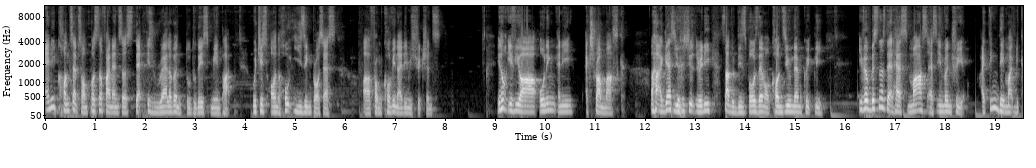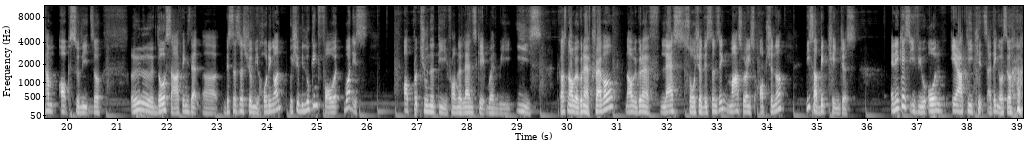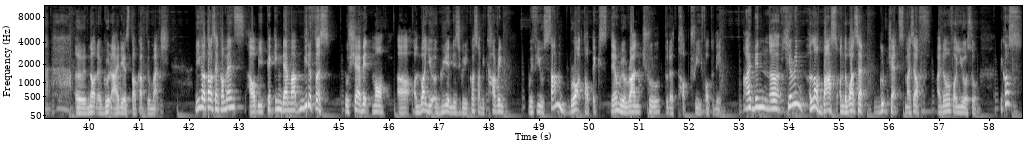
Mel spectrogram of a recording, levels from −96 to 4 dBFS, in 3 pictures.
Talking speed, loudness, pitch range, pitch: 195 wpm, -18 LUFS, 115-150 Hz, 130 Hz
